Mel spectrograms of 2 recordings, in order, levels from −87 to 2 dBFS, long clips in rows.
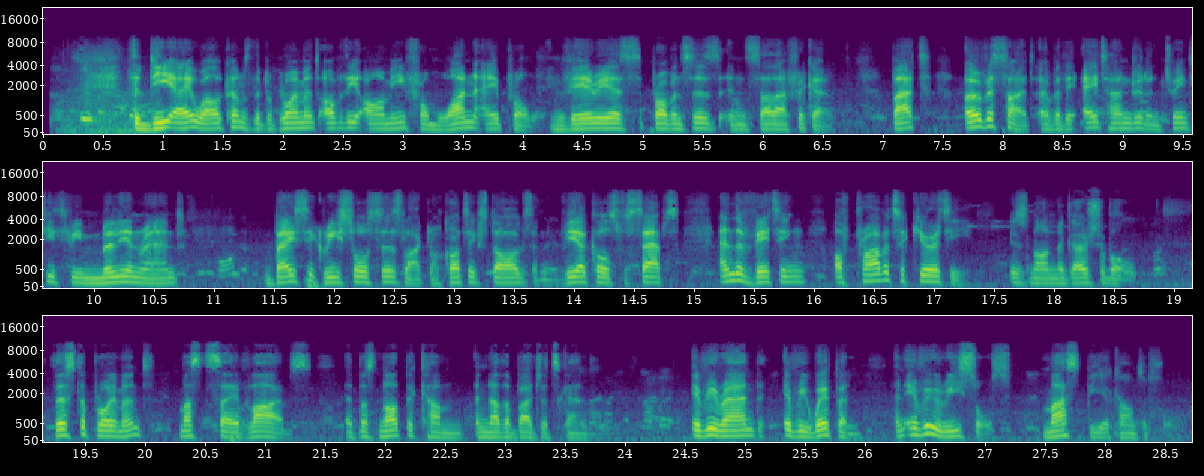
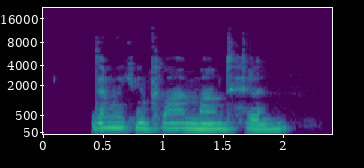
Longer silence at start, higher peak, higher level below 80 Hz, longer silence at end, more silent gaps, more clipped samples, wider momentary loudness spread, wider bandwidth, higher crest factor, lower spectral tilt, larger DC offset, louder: second, 0.1 s vs 0.4 s; first, 0 dBFS vs -20 dBFS; first, -52 dBFS vs -72 dBFS; second, 0.15 s vs 0.35 s; neither; neither; first, 13 LU vs 7 LU; about the same, 10 kHz vs 10.5 kHz; about the same, 20 dB vs 16 dB; second, -4.5 dB/octave vs -7.5 dB/octave; neither; first, -18 LUFS vs -36 LUFS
